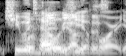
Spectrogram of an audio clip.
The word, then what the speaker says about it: Chiwetel Ejiofor: Chiwetel Ejiofor? – Something like that. I'm sorry, dude. I can't pronounce your name. – Chiwetel Ejiofor. – Chiwetel Ejiofor.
